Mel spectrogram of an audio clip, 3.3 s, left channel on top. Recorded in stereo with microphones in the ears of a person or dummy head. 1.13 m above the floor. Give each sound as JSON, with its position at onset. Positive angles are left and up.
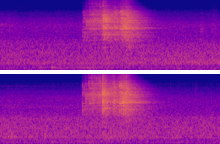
{"t": 1.2, "sound": "crushing", "side_deg": -45, "distance_m": 1.4}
